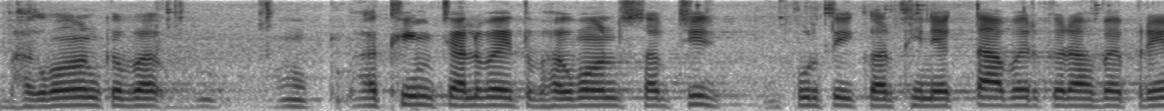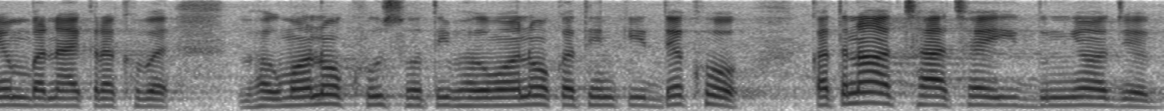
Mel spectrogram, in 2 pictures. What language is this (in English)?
Maithili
